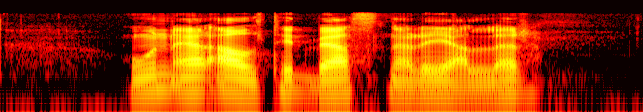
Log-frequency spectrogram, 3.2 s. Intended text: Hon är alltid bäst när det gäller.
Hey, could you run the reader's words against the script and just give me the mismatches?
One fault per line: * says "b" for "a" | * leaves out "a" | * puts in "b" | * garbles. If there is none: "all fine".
all fine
